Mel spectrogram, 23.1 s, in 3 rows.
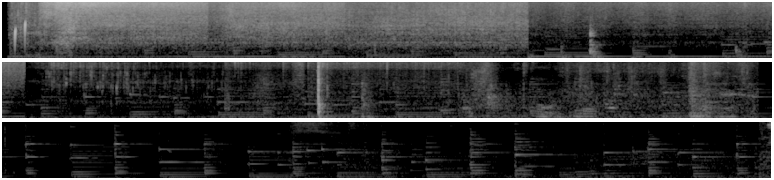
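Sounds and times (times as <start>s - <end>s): meat sizzling in a frying pan: 0.1s - 9.1s
vegetables sizzling softly: 0.1s - 12.3s
soft background music: 0.5s - 23.0s.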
